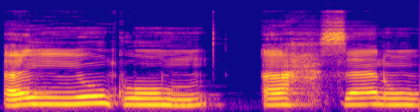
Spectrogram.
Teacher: حا کو گہرائی سے ادا کریں گے، سین کی سیٹی باریک ہوگی، نون کو نرم سے ادا کریں گے.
